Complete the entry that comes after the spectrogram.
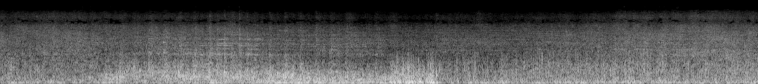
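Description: Freight train cars, covered hoppers and tank cars, rolling steadily past over a grade crossing. The wheel noise swells for a few seconds and drops off sharply about four and a half seconds in.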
